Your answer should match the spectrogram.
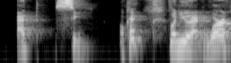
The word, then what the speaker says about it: etc: At c etc or at c the professionals would always pronounce as at c.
